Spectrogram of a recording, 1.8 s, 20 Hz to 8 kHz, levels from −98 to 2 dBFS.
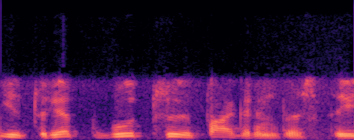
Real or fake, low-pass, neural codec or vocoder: real; 7.2 kHz; none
